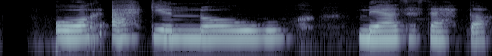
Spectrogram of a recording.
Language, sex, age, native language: Icelandic, female, 8, Icelandic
